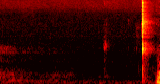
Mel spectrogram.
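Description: Near silence with faint room tone, then a single sharp click near the end, just before speech resumes.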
